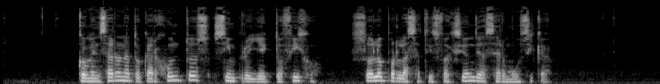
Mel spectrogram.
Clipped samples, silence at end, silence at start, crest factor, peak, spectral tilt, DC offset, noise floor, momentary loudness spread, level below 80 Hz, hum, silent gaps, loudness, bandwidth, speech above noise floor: under 0.1%; 1.1 s; 0.8 s; 20 dB; 0 dBFS; -4.5 dB/octave; under 0.1%; -58 dBFS; 11 LU; -52 dBFS; none; none; -19 LUFS; 16.5 kHz; 39 dB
